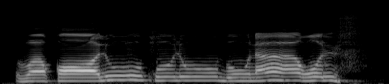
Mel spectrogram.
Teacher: وقالوا قلوبنا دونوں میں قاف کو موٹا پڑھنا ہے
